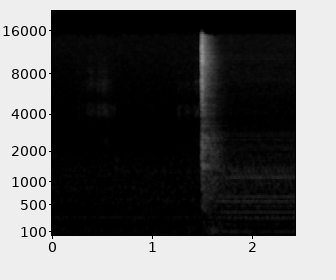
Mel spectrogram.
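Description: The quiet is broken about one and a half seconds in by a sharp click as the group button of a Nuova Simonelli Appia Life espresso machine is pressed. The machine's pump then starts with a steady hum, the start of a backflush cycle through a blind portafilter.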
